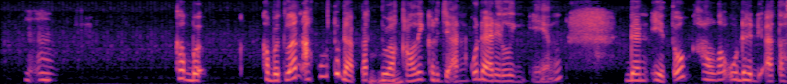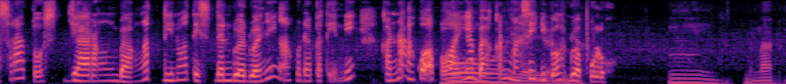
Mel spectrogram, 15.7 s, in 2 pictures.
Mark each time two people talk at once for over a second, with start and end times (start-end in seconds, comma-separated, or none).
12.3-13.7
